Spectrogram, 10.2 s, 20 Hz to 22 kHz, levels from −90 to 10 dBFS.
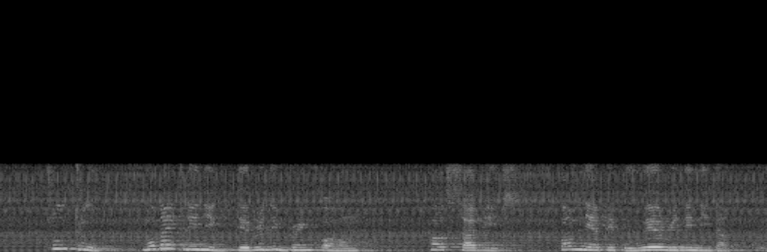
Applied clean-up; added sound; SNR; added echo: none; Tools; 20 dB; reverberation time 1.7 s.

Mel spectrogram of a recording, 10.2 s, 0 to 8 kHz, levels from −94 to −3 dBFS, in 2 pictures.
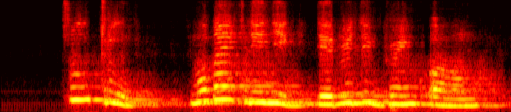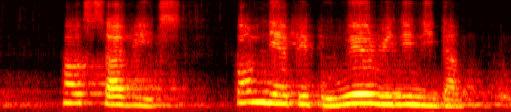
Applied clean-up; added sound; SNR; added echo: neural separator model SepFormer DNS4.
